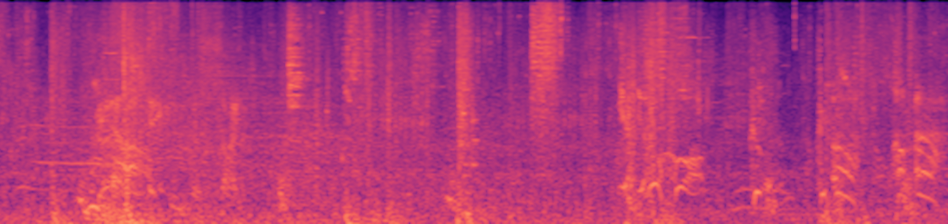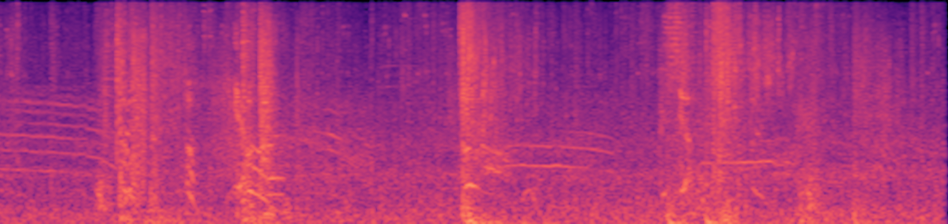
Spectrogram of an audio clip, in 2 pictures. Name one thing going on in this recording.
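Blades clash and strike in a fierce fight.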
